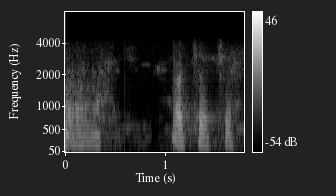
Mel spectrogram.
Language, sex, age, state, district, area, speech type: Sindhi, female, 30-45, Uttar Pradesh, Lucknow, urban, conversation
